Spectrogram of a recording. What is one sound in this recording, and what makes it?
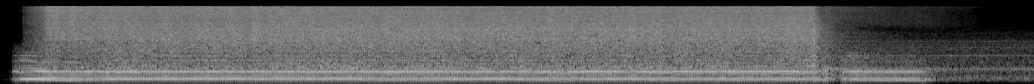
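A welding machine hums steadily.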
